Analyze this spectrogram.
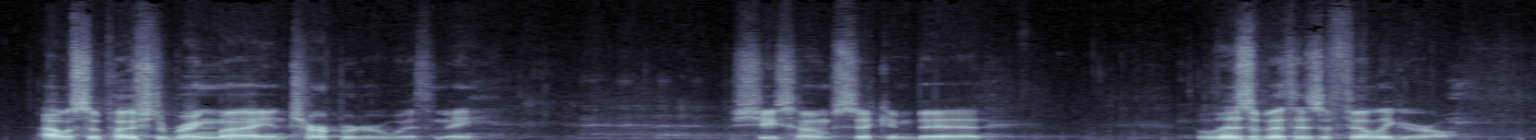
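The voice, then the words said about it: Southern American accent. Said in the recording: “I'm Southern. ... I hope the accent is not too harsh on the northern ear”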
